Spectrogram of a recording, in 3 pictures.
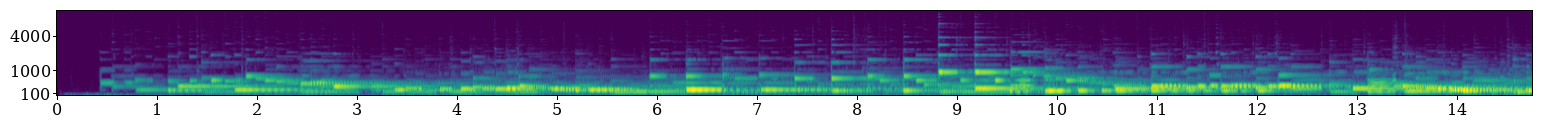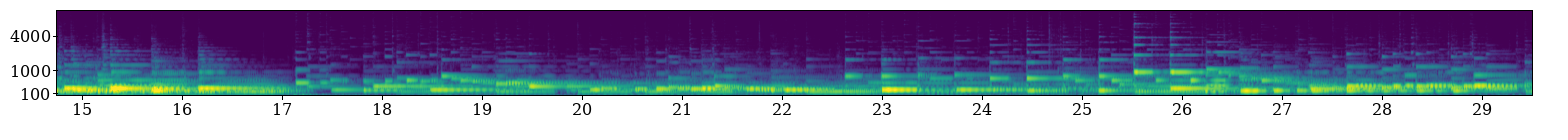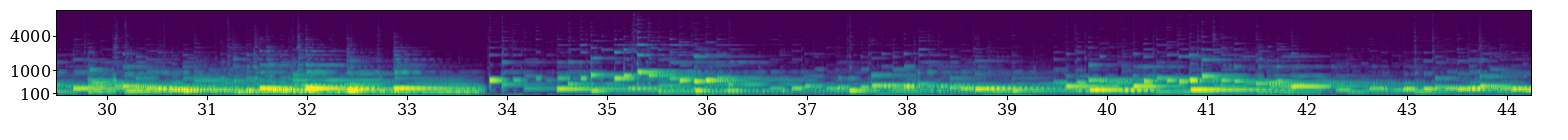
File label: Sonata C Minor; Pescetti; part III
